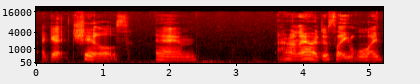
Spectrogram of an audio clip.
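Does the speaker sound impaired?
Yes: Friedreich's ataxia; diagnosed at age 8, spinal fusion at 17, wheelchair user, legs do not work, rapid side-to-side eye movements; spits when talking or laughing.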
